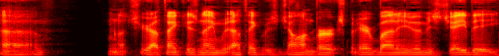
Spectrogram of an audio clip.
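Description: A man with a Tennessee accent at a fairly quick pace, fairly even intonation, quiet background. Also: fairly low pitch for a man. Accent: Southern US (Tennessee). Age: 80s+. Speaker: retired physician. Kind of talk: interview. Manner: halting.

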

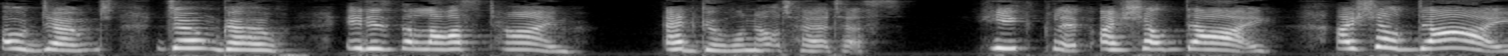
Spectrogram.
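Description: A woman's put-on character voice, shrill and extremely high in pitch, at a fairly slow pace. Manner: shrieking, desperate.

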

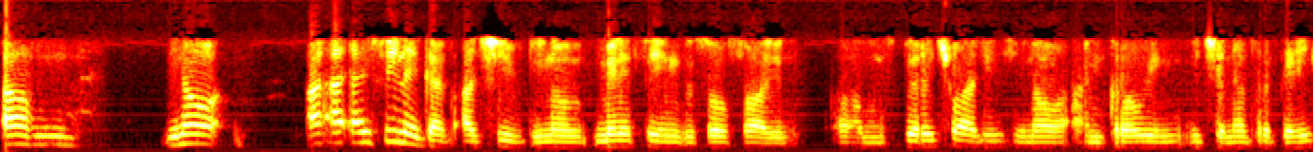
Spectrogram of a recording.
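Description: In a plain, everyday voice, a man speaks fairly slowly at medium pitch with ordinary pitch variation. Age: 20s. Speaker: caller. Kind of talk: casual chat. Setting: phone call.

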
